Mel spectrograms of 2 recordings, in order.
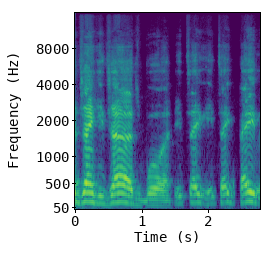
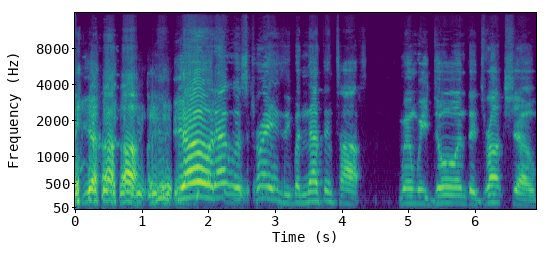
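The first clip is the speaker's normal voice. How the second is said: usual speaking voice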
